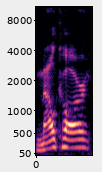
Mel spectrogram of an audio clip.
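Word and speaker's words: Malkar: The Zabra is Malcar.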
